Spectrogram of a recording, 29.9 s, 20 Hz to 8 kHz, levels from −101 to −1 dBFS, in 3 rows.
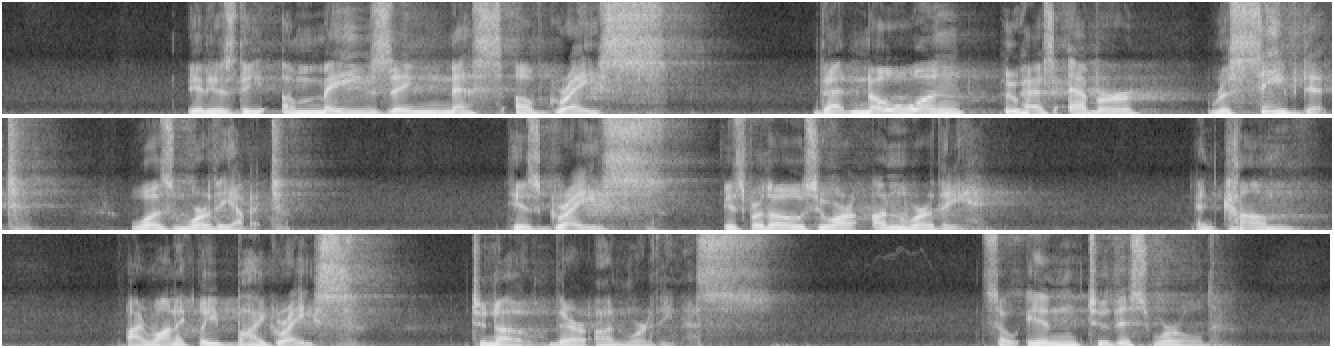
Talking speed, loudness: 80 wpm, -16 LUFS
